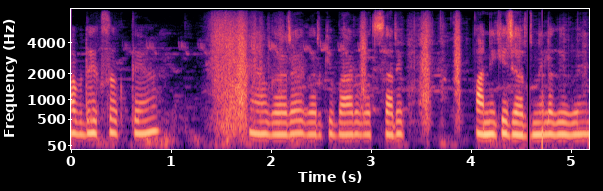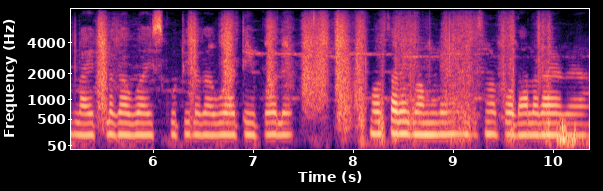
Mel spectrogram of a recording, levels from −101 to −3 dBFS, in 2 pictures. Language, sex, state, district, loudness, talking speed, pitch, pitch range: Hindi, female, Jharkhand, Sahebganj, -19 LUFS, 215 wpm, 215 Hz, 215-225 Hz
